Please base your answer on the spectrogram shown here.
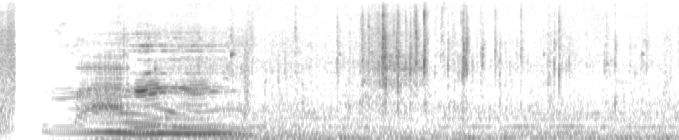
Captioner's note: yawning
